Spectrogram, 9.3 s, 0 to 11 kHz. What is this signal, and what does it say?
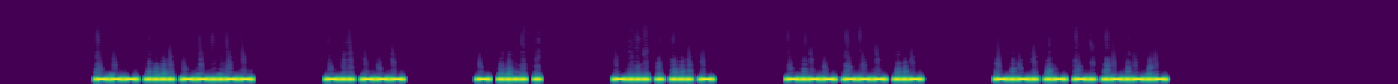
Morse code, heard as a keyed tone, about 48 wpm, 700 Hz. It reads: OH, DO THE BEST YOU CAN.
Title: 3x Word-Spacing - Sentences from Top 500 Words - 50wpm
